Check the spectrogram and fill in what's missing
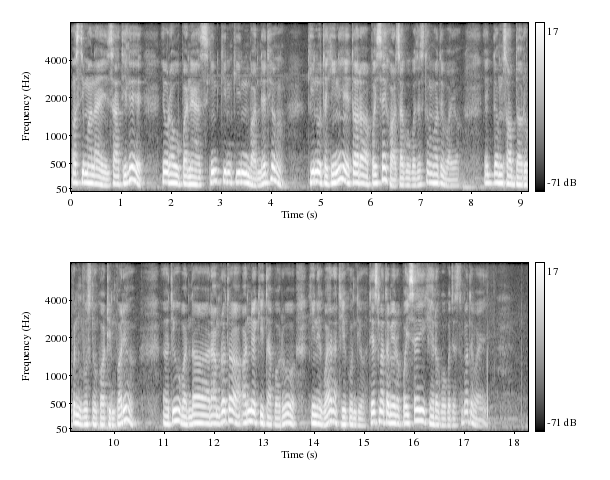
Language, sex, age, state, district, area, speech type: Nepali, male, 30-45, West Bengal, Darjeeling, rural, spontaneous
